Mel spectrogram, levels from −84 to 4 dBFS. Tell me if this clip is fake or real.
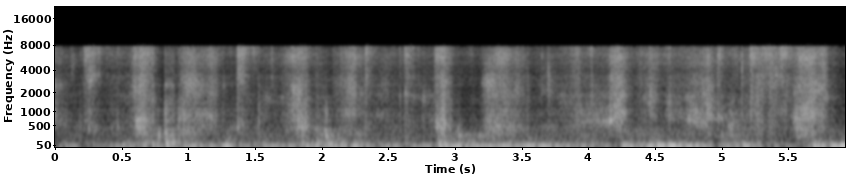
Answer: fake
